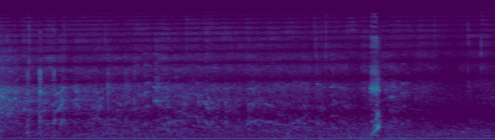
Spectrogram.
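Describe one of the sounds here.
A middle-aged man laughs heartily close to a microphone.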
